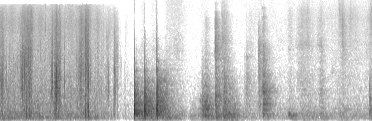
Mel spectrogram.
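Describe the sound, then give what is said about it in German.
Footsteps shuffle along, then three sharp knocks on the door of a modest inn ring out in quick succession before the walking resumes. No one speaks. “Klopft doch da drüben an die Tür.”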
